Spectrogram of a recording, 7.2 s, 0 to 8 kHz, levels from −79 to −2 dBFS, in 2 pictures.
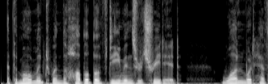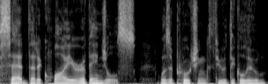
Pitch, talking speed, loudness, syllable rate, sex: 110 Hz, 195 wpm, -20 LUFS, 5.2 syllables/s, male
